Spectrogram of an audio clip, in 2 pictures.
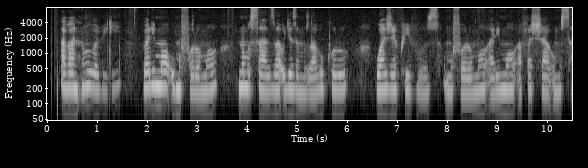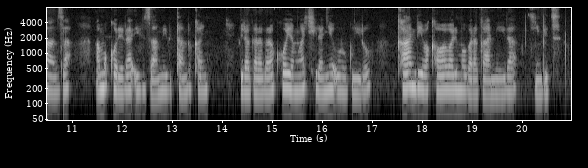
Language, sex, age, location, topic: Kinyarwanda, female, 18-24, Kigali, health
